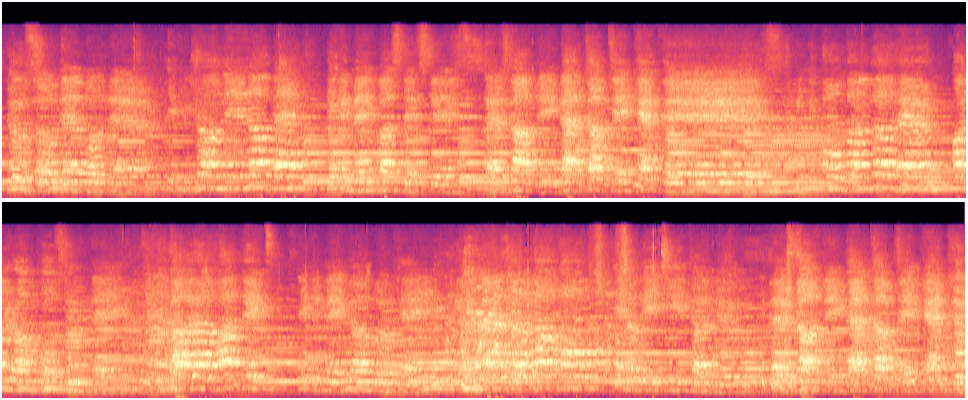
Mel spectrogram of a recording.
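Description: A high school men's choir singing together in several-part harmony.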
